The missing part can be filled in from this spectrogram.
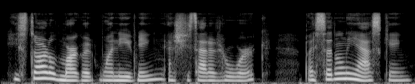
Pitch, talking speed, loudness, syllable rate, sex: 205 Hz, 200 wpm, -16 LUFS, 6.2 syllables/s, female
